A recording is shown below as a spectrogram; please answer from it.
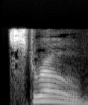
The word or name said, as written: strobe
